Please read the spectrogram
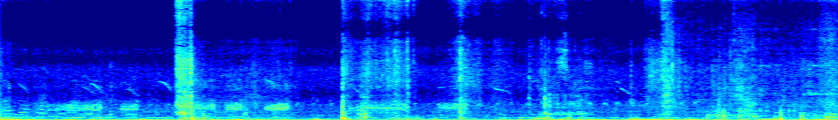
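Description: Hand masonry work with cement mortar: a shovel scraping wet mortar and a trowel working it onto stone, with a few sharp knocks. A steady low rumble of wind on the microphone runs underneath.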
